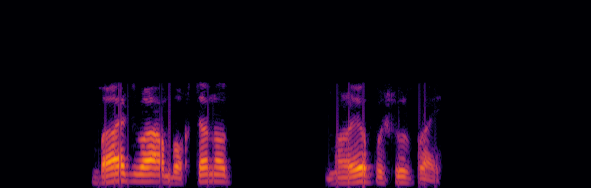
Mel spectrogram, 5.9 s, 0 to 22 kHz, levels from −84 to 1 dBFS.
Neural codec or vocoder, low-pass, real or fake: none; 3.6 kHz; real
